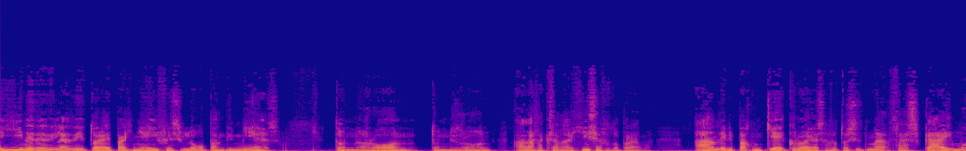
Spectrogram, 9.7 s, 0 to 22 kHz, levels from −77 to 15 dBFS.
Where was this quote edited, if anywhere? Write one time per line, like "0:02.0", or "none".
0:05.0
